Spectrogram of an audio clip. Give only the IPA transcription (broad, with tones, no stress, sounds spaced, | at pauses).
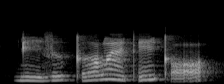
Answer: ɖ ĩ˨˩ z ɯ˨˦ kʼ ɤ˨˦ lˠ ɛ̃˥˨ tʼ ẽ˦˥ kʼ ɔ̰˦˥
